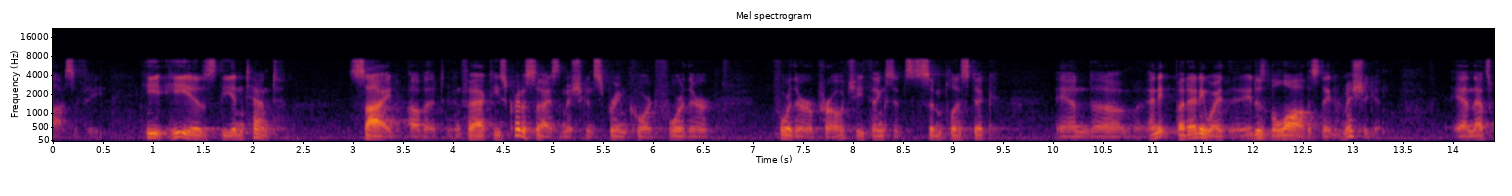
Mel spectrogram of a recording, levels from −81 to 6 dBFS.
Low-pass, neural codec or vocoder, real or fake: 7.2 kHz; none; real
